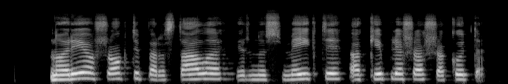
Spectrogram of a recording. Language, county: Lithuanian, Alytus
